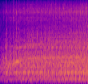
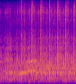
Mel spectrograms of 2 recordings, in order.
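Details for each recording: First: Singer sewing machine after cleaning dirt buildup and oiling: even, quick clatter at a steady pace with no catching, knocking or grinding; running smoothly. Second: Singer sewing machine running with a quick, even clatter of about six beats a second and a rough, catching edge, caused by thread tangled and jammed in the bobbin case from running it needlessly.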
